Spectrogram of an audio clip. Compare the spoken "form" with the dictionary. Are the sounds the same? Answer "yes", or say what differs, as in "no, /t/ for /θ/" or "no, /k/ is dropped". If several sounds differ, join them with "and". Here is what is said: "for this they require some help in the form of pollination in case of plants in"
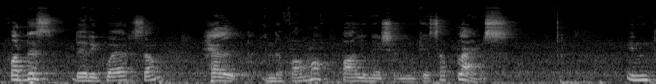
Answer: yes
